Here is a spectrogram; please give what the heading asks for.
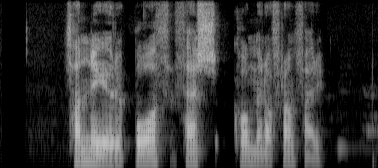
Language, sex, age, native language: Icelandic, male, 18-19, Icelandic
